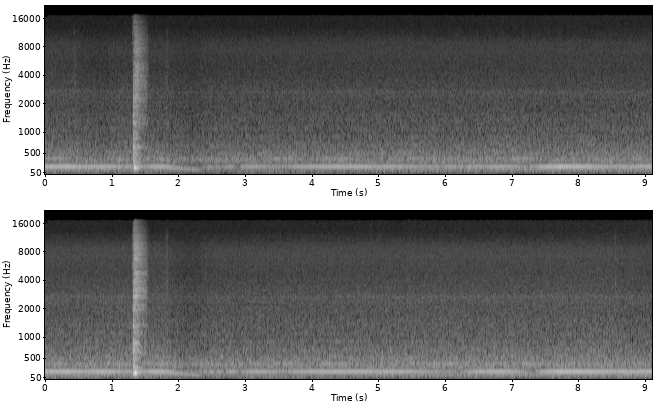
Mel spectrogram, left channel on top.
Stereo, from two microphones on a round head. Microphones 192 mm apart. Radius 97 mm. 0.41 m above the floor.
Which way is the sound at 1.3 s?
55° right (ahead or behind).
